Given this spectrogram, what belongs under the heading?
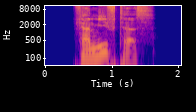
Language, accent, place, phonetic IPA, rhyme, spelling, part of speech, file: German, Germany, Berlin, [fɛɐ̯ˈmiːftəs], -iːftəs, vermieftes, adjective, De-vermieftes.ogg
- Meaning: strong/mixed nominative/accusative neuter singular of vermieft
